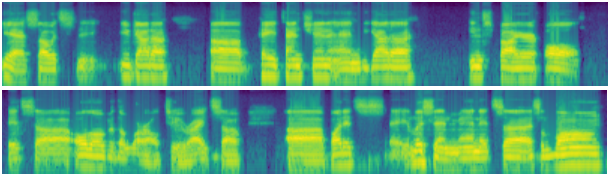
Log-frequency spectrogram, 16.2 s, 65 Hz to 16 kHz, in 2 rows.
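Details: 33-year-old man with aphasia after a stroke in 2019, which followed repeat heart surgery that year; earlier heart surgery at age 16; initially unable to speak or move; aphasia.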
